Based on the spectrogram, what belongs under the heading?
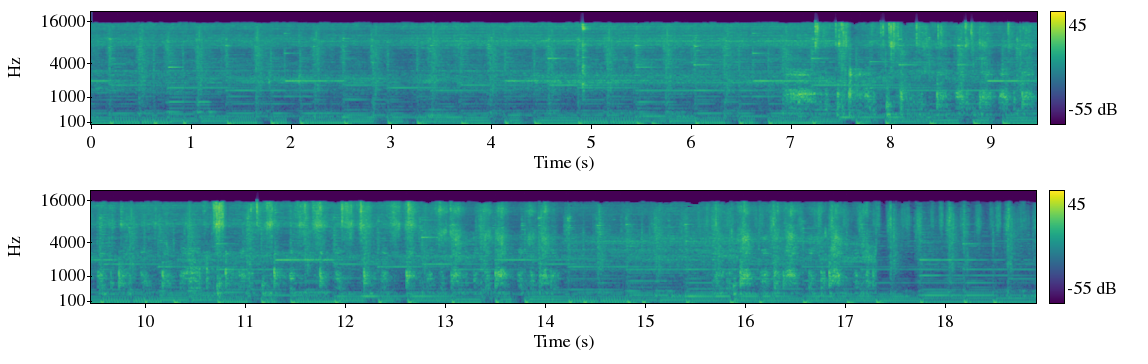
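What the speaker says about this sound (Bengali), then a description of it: "একটু কালো সর্ষে আর সাদা সর্ষে নিয়েছি, এগুলো আমি বেটে নেব" Black and white mustard seeds are ground by hand for a bottle gourd leaf dish, giving a steady rhythmic scraping and knocking of repeated strokes, close and moderately loud throughout with no talking.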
